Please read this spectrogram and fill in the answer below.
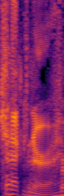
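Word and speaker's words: Koechner: David Kochner. Or Cochner, however you say his name. – Kechner. David Kechner.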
